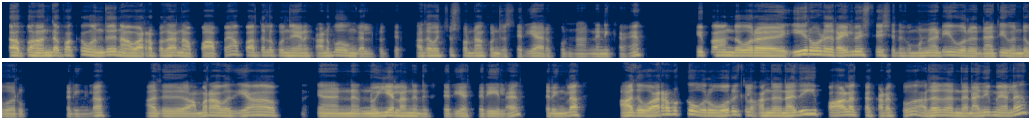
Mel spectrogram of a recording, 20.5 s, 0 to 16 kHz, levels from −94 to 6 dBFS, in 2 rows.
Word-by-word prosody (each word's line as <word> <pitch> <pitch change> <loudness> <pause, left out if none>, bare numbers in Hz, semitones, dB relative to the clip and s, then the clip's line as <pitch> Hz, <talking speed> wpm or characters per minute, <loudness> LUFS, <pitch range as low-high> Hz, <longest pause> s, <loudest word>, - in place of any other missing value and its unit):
அப்போ 140 - 0
அந்த 135 +2 +3
பக்கம் 165 +1 -1
வந்து 135 +5 +1
நான் 125 -1 +4
வரப்ப 130 +1 0
தான் 140 -1 +1
நான் 110 - -3
பார்ப்பேன். 140 +9 -1
அப்ப 155 - -13
அதில 145 +1 -5
கொஞ்சம் 130 -1 +1
எனக்கு 120 -1 -4
அனுபவங்கள் 125 -5 -3
இருக்கு. 110 -1 -16 0.2
அதை 130 - -3
வச்சு 125 +4 -8
சொன்னா 125 0 -2
கொஞ்சம் 110 -3 -6
சரியா 115 +1 -1
இருக்குன்னு 110 0 -13
நான் 100 +1 -9
நினைக்கிறேன். 105 +7 -5 0.6
இப்போ 155 - -7
அந்த 140 -1 +1
ஒரு 140 -1 +6 0.4
ஈரோடு 190 -4 +4
ரயில்வே 165 +4 +3
ஸ்டேஷனுக்கு 135 -5 -6
முன்னாடி 140 +3 -1 0.2
ஒரு 120 -2 0
நதி 115 +4 -1
வந்து 115 0 -1
வரும். 105 +1 -7 0.4
சரிங்களா! 100 +6 -3 0.5
அது 115 0 -3 0.3
அமராவதியா, 135 +2 +1 0.7
அ - - +1 0.2
நொ 115 - +2 0.2
நொய்யலான்னு 120 -1 +3
எனக்கு 105 +1 -10
சரியா 115 +1 -2 0.2
தெரியல. 115 -1 -2 0.4
சரிங்களா! 115 +6 +2 0.5
அது 140 0 +5
வரதுக்கு 195 +5 +3
ஒரு 135 0 +1
1 175 +6 +2
கிலோ 155 -3 -3
அந்த 130 0 +2
நதி 145 +9 +3 0.2
பாலத்த 145 +2 +3
கடக்கும். 130 +6 -3
அதாவது 135 +3 +2
அந்த 120 -2 0
நதி 125 +5 +2
மேல, 135 +4 +2
130 Hz, 165 wpm, -24 LUFS, 115-140 Hz, 0.7 s, ஒரு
